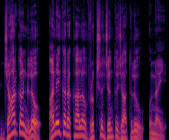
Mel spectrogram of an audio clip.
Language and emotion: Telugu, neutral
